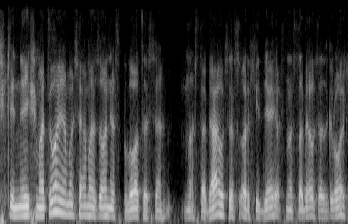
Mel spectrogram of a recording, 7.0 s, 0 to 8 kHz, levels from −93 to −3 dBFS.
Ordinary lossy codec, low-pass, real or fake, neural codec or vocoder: Opus, 32 kbps; 7.2 kHz; fake; codec, 24 kHz, 3 kbps, HILCodec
